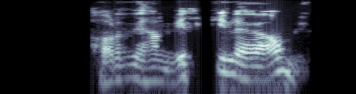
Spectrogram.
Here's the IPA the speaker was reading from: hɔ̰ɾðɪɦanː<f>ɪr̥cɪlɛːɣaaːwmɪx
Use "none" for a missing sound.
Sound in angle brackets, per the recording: v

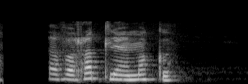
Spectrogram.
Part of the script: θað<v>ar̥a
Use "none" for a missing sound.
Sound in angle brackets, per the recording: v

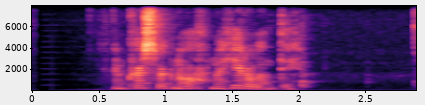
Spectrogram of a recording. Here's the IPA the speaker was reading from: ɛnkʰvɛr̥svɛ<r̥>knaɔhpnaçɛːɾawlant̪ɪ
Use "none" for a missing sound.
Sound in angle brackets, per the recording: none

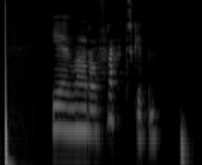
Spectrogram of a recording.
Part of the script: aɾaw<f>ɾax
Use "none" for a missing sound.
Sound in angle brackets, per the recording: f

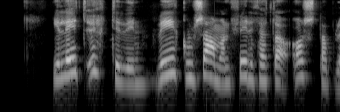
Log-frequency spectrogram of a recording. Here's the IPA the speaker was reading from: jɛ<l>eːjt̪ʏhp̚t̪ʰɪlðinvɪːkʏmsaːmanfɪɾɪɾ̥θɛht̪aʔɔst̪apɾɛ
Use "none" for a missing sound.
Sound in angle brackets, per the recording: l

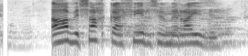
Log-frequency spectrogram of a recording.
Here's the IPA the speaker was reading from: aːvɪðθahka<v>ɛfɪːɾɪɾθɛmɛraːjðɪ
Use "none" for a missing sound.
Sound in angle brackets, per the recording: ð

